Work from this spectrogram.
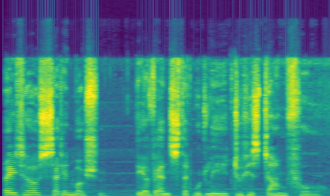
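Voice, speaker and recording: A woman narrating an epic video game as a grave storyteller of Greek tragedy, measured and dramatic. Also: low-pitched, very animated, a little mellow. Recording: orchestral game music behind.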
